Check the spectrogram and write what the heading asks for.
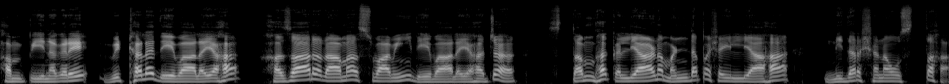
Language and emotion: Sanskrit, neutral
